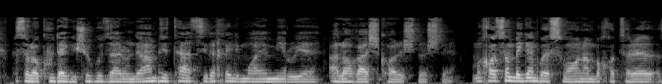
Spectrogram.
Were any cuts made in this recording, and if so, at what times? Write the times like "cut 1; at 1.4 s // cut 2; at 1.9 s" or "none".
cut 1; at 1.6 s // cut 2; at 2.9 s // cut 3; at 3.2 s // cut 4; at 3.8 s // cut 5; at 4.6 s // cut 6; at 5.4 s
